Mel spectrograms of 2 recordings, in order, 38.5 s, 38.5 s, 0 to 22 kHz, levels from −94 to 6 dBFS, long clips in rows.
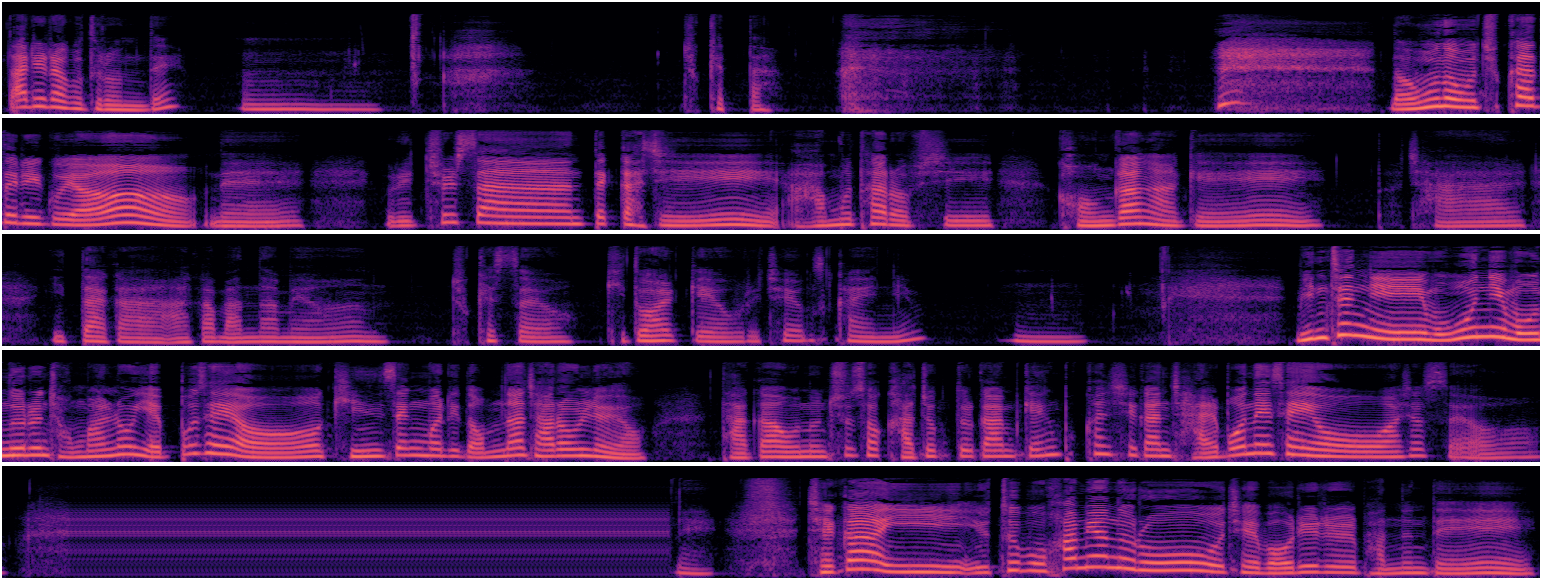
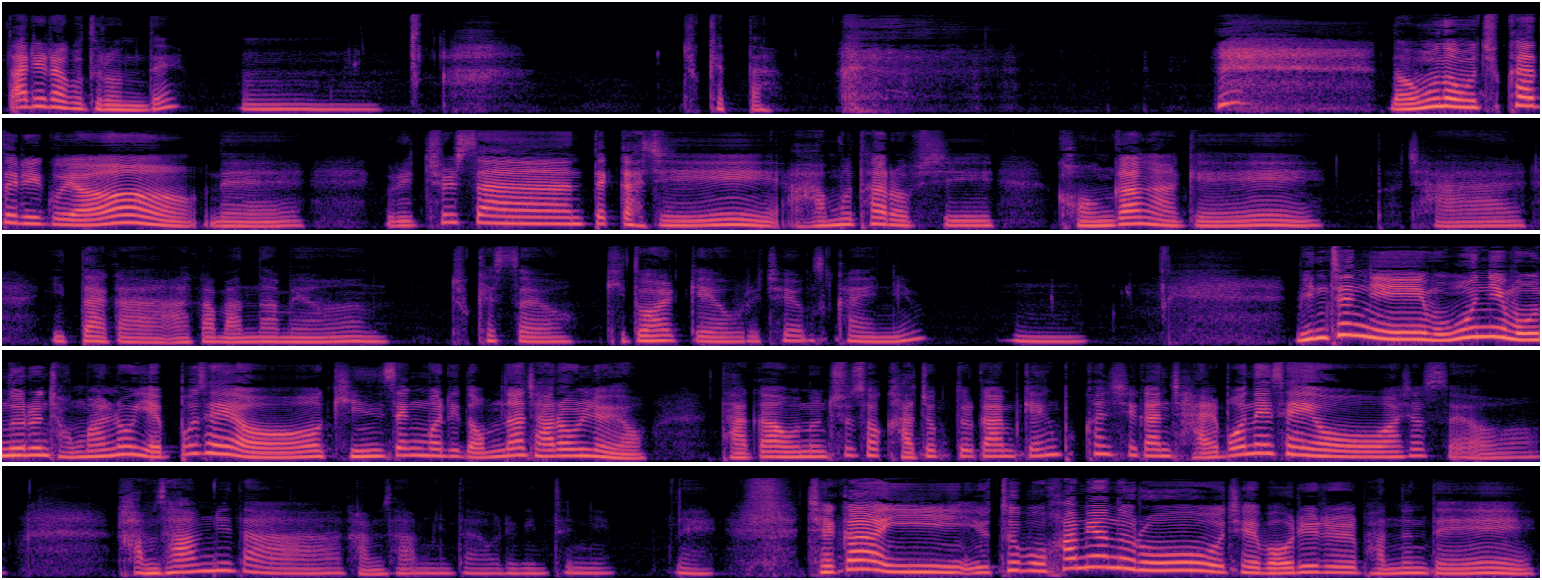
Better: second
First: audio freezing; at 31 s for 3 s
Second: none

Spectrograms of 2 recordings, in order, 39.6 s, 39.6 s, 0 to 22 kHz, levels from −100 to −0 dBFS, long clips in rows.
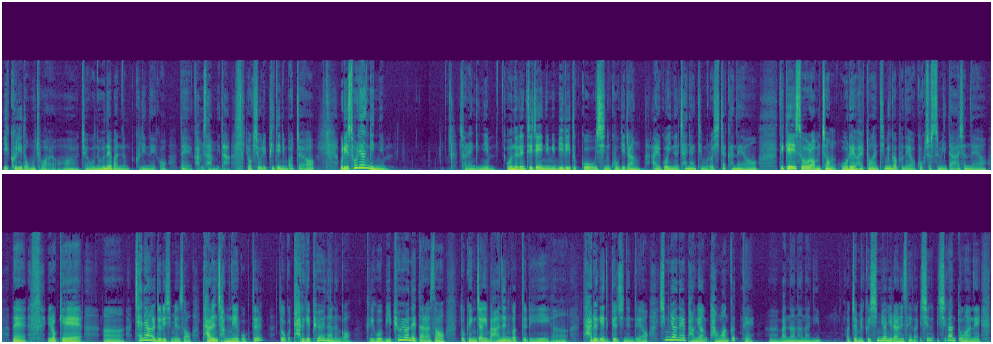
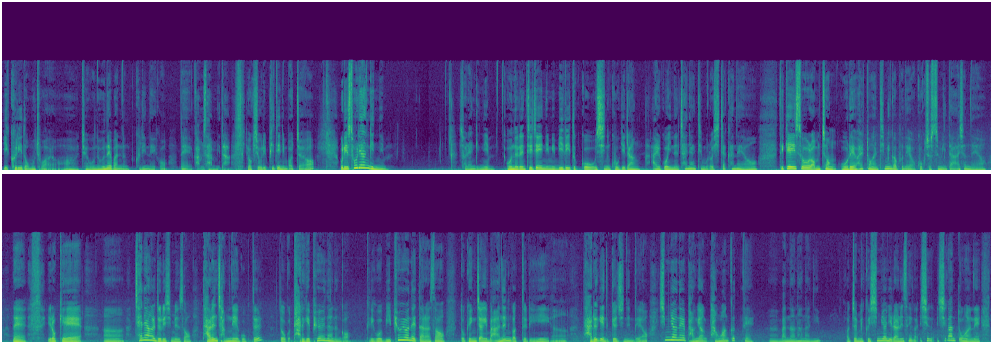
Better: first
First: none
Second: rain or running water; faint; throughout; 30 dB below the speech

